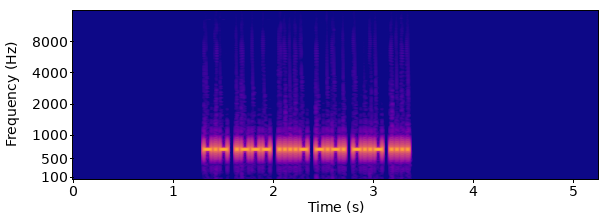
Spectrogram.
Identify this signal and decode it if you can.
Morse code, heard as a keyed tone, about 46 wpm, 700 Hz. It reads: KJ4CXH
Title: USA Call Signs - 6 Characters - Repeated 3x - 45wpm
